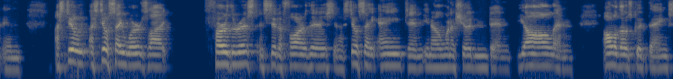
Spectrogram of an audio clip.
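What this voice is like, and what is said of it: Southern American accent. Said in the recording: “I still have my Southern accent”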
